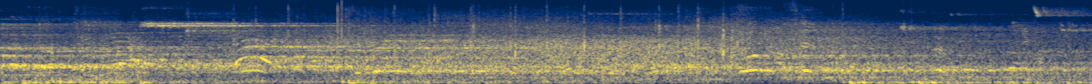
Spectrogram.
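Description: Basketball shoes squeak sharply on a hard court in a large echoing hall.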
